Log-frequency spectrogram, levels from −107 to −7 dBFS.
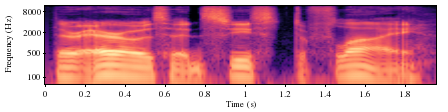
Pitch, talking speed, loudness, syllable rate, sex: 95 Hz, 185 wpm, -18 LUFS, 4.2 syllables/s, male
